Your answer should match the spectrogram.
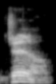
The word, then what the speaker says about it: jail: And whenever they would say the word jail, they would pronounce it like gel, like you put in your hair or jello.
